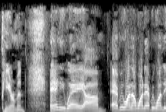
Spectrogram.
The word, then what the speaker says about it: Perlman: It's Pearman. Anyway, that's okay. In the South, they pronounce it Pearman.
